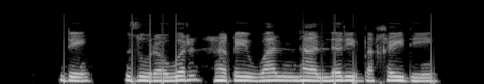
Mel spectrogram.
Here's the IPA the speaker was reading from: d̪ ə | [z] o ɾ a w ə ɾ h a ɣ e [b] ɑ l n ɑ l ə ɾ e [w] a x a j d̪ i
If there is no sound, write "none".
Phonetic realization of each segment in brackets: z, w, b

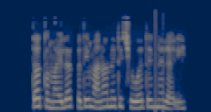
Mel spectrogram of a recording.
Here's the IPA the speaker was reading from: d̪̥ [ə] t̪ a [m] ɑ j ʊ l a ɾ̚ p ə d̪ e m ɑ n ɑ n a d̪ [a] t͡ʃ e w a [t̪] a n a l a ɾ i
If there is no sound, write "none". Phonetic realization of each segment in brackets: ɑ, m, i, d̪

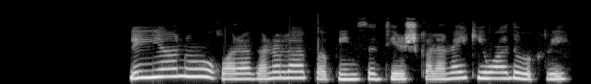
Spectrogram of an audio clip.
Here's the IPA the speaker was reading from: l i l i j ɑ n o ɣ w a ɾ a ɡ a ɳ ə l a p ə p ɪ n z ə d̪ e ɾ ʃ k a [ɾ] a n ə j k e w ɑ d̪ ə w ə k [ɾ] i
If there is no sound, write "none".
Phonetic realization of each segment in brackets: l, ɽ

